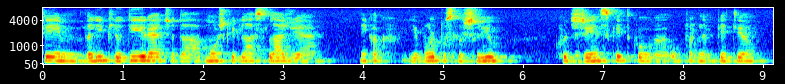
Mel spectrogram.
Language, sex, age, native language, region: Slovenian, female, 50-59, Slovenian, Gorenjska region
